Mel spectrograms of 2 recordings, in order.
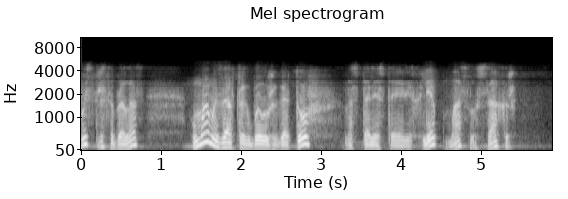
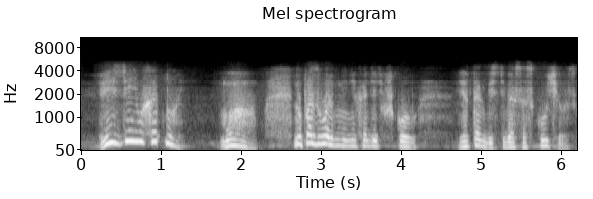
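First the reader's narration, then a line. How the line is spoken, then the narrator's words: Pleading. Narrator (Russian): взмолилась Таля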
